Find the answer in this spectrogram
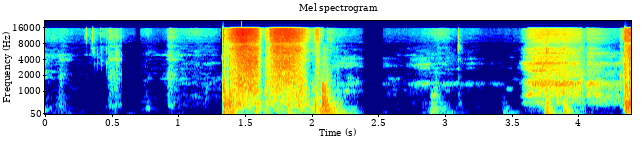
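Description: A loud, breathy burst of a person's voice on the call microphone, about a second long, a little over a second in, with a shorter one near the end.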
